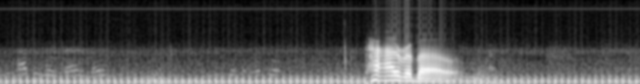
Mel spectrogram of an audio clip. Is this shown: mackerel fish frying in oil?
no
